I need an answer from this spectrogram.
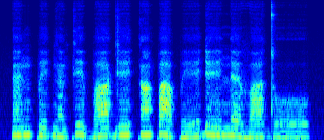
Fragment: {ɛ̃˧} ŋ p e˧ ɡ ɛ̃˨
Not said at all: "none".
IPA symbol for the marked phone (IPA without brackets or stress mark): ɛ̃˧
